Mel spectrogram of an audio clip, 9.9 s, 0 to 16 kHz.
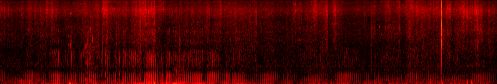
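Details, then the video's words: Sphynx cat purring through cuddles and kisses, drifting toward sleep; continuous deep rumbling purr with rhythmic in-and-out pulses, brief rustles and a soft click from handling. "CUDDLING MY SPHYNX | 10 MIN CAT PURRING CUDDLES E KISSES SOUNDS"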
